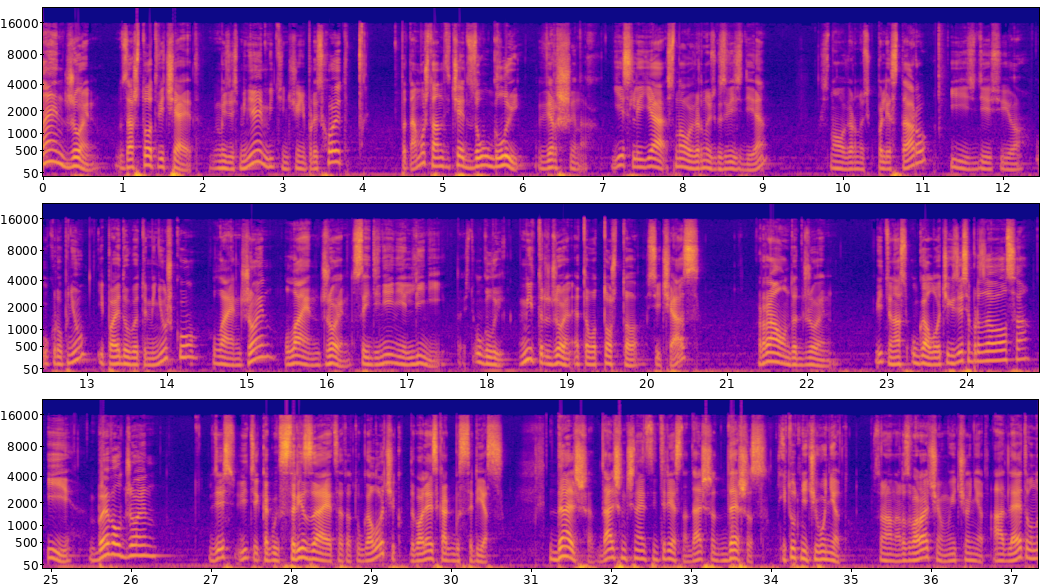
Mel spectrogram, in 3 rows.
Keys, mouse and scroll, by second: 2.0 click, 2.8 click, 3.8 click, 4.4 click, 9.7 click, 11.3 space, 11.7 click, 11.8 space, 12.7 space, 13.4 space, 14.5 click, 21.0 click, 21.9 click, 24.9 click, 25.7 click, 33.7 click, 34.8 click, 35.3 click, 35.8 click, 35.9 click, 36.2 click.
